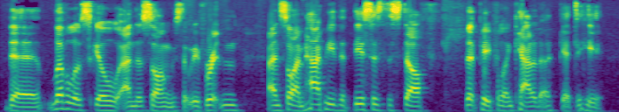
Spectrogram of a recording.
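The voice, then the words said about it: Australian accent. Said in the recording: “when you have an Australian accent, it's like Bryce.”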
